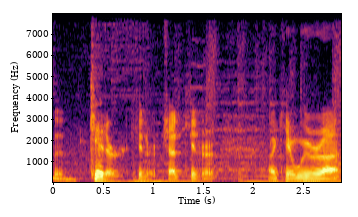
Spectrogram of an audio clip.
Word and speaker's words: Kidder: Is it Kidder or Kidder, how you pronounce it? Kidder.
